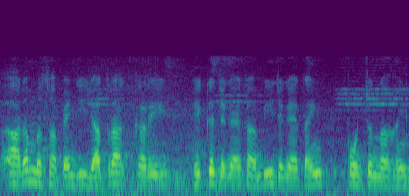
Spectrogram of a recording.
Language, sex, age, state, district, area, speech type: Sindhi, female, 60+, Delhi, South Delhi, urban, spontaneous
